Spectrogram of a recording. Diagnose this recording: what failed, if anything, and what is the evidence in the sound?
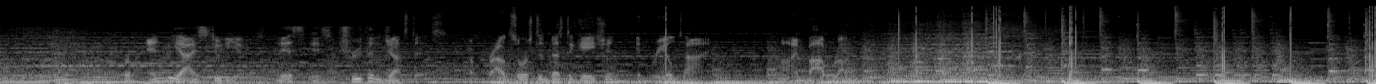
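Adaptive stream starting at a low bitrate, 0 to 4.0 s, at the network and codec stage: nothing above 6 kHz, then a sudden gapless step up, which fits a roughly 24 to 96 kbit/s AAC switch.

Integer overflow at 6.66, 8.99 to 9.16, 9.72 to 10.0, 10.70 to 10.76, 12.22, 12.91 and 13.70 to 13.75 s, in sample-format conversion: peaks only about 0 to 1 dB over full scale wrap to the opposite sign, producing violent cracks.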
